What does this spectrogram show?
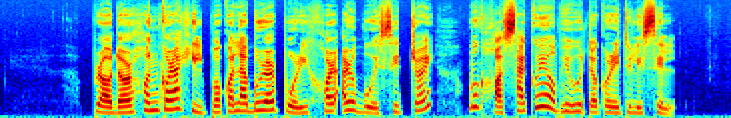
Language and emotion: Assamese, surprised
